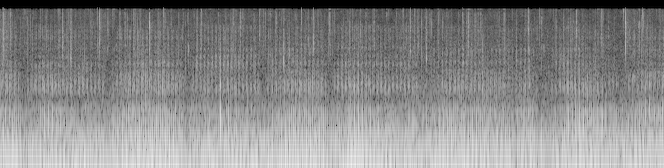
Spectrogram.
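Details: Domestic cat purring in a relaxation sleep mix: a steady low rumble that swells and dips with each breath, about once a second, while sharp fireplace crackles snap over it.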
